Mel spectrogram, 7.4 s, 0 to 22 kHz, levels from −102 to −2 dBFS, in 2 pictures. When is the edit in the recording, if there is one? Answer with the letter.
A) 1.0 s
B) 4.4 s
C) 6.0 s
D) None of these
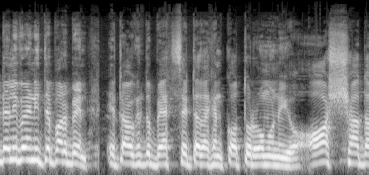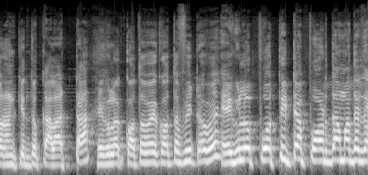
A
